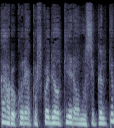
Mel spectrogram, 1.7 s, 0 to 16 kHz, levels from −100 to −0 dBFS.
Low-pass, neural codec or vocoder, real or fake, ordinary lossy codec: 14.4 kHz; codec, 44.1 kHz, 2.6 kbps, DAC; fake; MP3, 64 kbps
